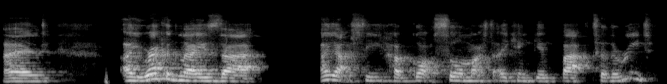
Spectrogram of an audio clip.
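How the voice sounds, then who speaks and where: A middle-aged man from Barbados, explaining his views deliberately as an interview guest and repeating phrases for emphasis. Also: a little high. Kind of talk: reflective conversational interview. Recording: echoey room.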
